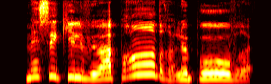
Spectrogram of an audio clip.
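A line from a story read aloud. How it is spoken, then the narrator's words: Amused exclamation. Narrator (French): s'exclame en me lançant un regard amusé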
